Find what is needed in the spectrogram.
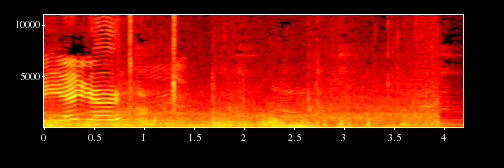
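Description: A child briefly says "yeah" in a high, sing-song voice, then wind buffets the microphone in a steady rushing noise with low rumbles, easing slightly toward the end.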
